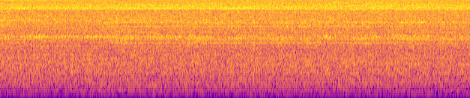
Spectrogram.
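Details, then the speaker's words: Hair clipper running: even, steady buzz with a smooth hiss, no rattle or pitch change; not noisy, running normally. "This one is not real noisy. We'll find a noisy one here in a minute."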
